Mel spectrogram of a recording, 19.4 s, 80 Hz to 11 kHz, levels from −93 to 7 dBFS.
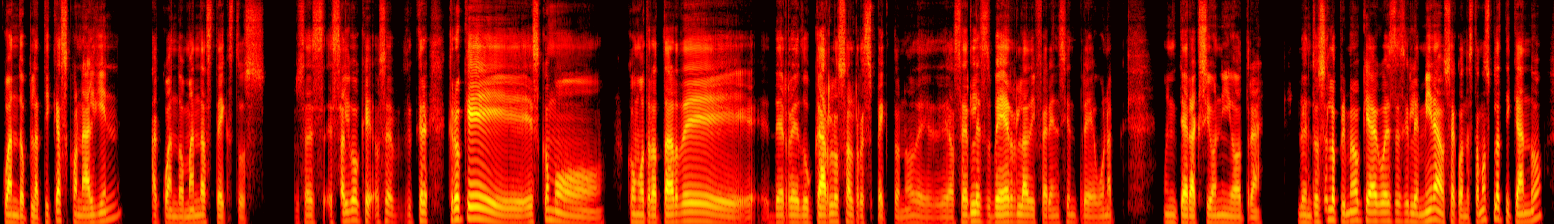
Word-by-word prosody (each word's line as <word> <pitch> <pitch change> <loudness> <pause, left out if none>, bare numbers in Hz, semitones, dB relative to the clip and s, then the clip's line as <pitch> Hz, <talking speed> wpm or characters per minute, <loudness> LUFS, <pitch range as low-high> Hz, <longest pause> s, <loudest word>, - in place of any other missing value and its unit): cuando 105 -2 +1
platicas - - -1
con 115 -3 -5
alguien, 130 - 0 0.4
a - - -3
cuando 95 -2 -4
mandas 105 +3 -2
textos. - - -5 0.3
O 95 - -23
sea, 110 - -5
es 105 - -4
es - - -3
algo 140 +2 0
que, - - -1
o - - -11
sea, - - -4 0.3
cre - - +2 0.2
creo 155 0 +4
que 120 -11 +5
es 115 - +1
como 100 -10 -3 0.3
como 115 -1 -2
tratar 110 +2 +4
de 120 -6 +1 0.2
de 110 +1 -1
reeducarlos 110 +2 +2
al 115 -3 0
respecto, - - -5
¿no? 100 +3 -11
De 90 -2 -10
de 90 +1 -10
hacerles 110 +3 -1
ver 115 +1 +5
la 110 -1 +2
diferencia 105 +1 -6
entre 105 -3 -8
una 100 +2 -9 0.6
una 110 -1 -10
interacción 105 +2 +2
y 105 -2 -4
otra. 100 0 -4 0.4
Lo 110 - -6
entonces 115 +7 -1
lo 150 - +3
primero 130 +3 -1
que 130 - +4
hago 130 0 +4
es 130 0 -1
decirle: 125 -2 -3
"Mira, 135 +7 +5
o - - -3
sea, - - +1
cuando - - -4
estamos - - -4
platicando, 140 - 0
110 Hz, 170 wpm, -26 LUFS, 105-125 Hz, 0.6 s, que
